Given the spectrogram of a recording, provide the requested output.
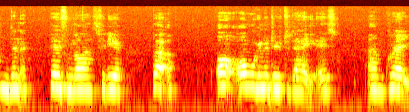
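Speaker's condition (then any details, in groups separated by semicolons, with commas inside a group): Cerebral palsy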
